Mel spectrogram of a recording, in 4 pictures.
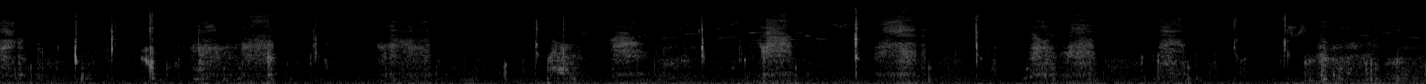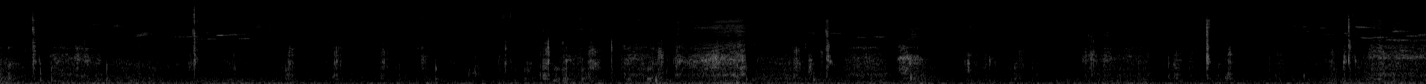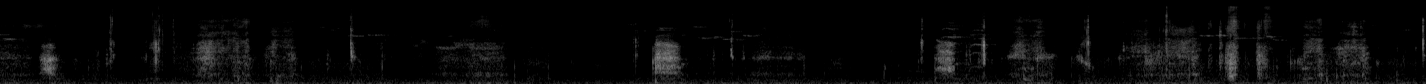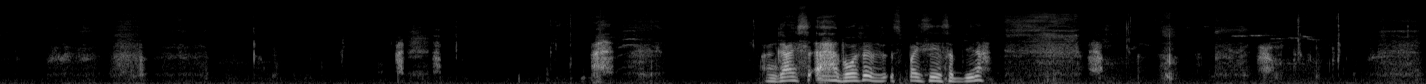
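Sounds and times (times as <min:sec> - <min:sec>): person chewing and crunching: 0:00.0 - 0:49.5, 0:50.2 - 0:51.2, 0:52.5 - 0:57.0.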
